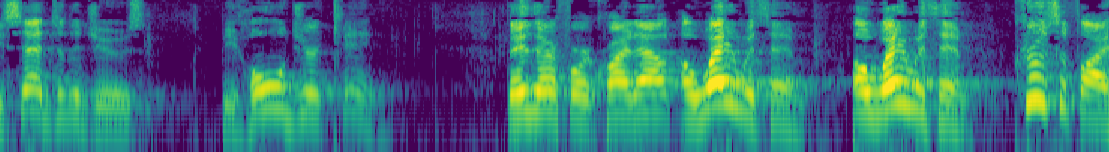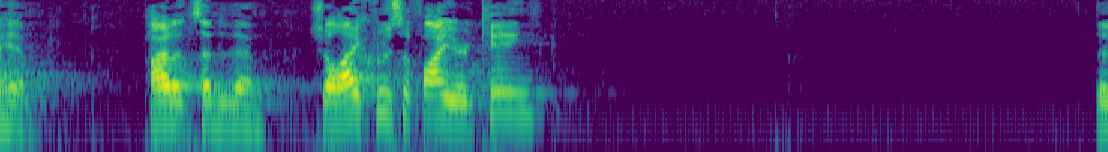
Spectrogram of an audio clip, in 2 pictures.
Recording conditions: large echoing room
